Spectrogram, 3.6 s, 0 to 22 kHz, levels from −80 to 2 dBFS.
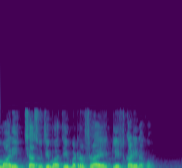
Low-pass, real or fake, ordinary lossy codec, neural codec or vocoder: none; real; none; none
